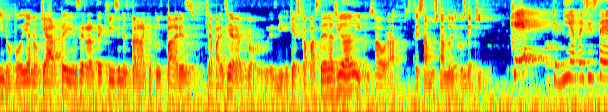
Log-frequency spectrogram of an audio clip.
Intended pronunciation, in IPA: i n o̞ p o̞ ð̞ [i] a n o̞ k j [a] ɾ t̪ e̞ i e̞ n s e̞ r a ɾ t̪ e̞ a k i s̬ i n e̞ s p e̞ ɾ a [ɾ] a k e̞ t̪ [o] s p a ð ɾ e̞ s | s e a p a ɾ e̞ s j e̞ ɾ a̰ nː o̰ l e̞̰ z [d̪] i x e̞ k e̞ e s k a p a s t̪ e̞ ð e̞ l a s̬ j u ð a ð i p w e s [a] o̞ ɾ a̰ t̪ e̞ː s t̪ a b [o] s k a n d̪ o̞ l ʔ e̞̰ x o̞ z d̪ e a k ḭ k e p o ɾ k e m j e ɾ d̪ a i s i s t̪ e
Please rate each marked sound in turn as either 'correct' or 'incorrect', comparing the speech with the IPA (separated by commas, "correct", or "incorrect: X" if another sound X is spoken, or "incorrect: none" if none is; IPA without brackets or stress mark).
correct, correct, correct, incorrect: u, correct, correct, incorrect: u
